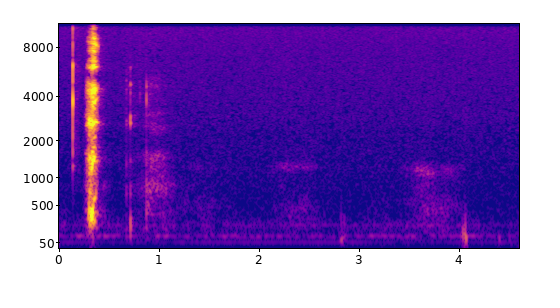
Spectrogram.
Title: Hiccups fake sexy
